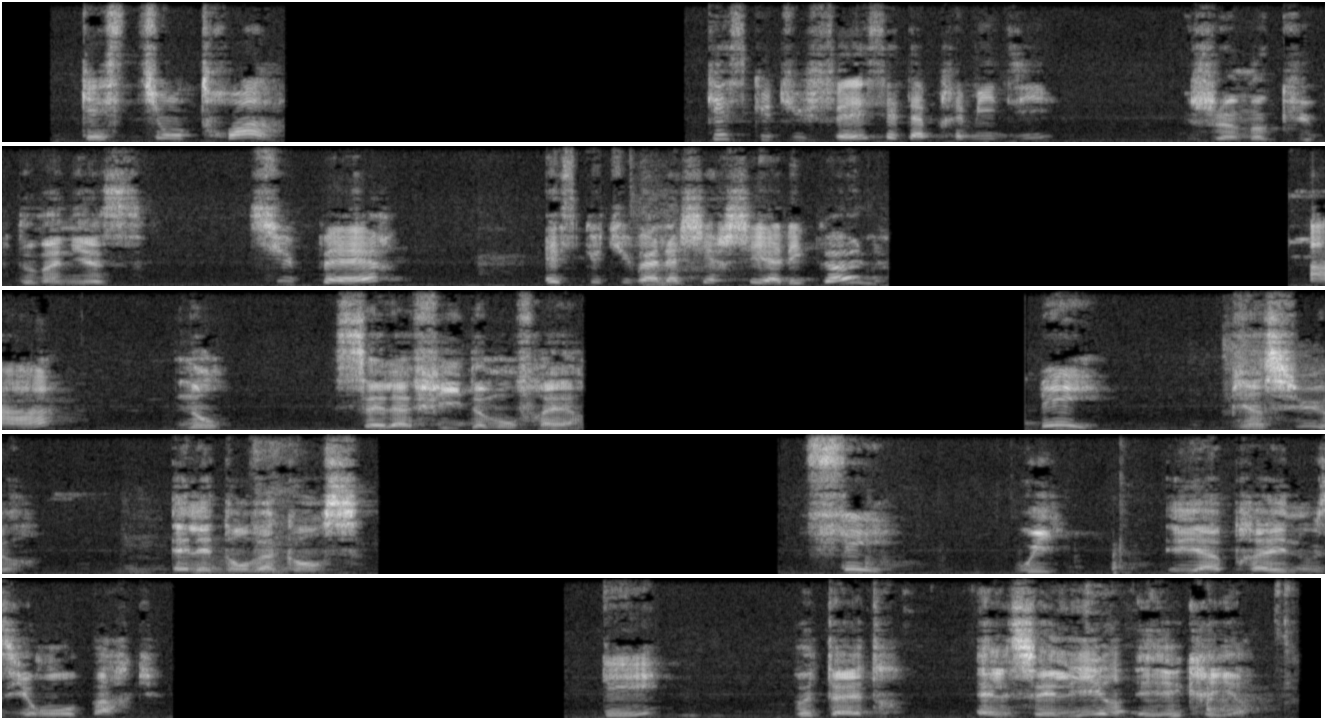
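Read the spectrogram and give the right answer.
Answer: C: Oui, et après nous irons au parc.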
